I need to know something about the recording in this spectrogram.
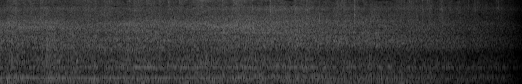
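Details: An even mechanical hum, like an appliance or air conditioner, slowly fading out with no animal sound.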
